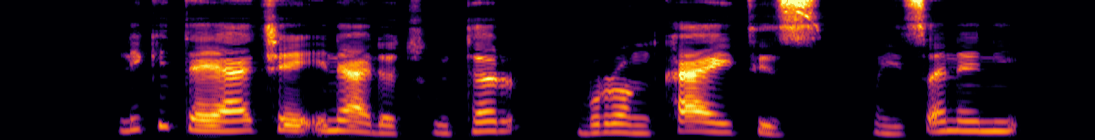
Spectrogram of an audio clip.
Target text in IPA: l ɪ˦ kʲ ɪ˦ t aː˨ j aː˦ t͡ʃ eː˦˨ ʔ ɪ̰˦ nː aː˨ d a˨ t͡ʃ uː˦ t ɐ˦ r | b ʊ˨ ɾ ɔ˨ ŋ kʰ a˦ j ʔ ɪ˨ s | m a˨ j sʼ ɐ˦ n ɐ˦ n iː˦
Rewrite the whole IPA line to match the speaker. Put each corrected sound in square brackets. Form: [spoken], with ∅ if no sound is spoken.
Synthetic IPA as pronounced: l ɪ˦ kʲ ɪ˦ t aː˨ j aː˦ t͡ʃ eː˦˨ ʔ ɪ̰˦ [n] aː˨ d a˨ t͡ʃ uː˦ t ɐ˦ r | b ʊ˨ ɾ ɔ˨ ŋ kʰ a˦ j [t] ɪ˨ s | m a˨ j sʼ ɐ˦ n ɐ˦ n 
